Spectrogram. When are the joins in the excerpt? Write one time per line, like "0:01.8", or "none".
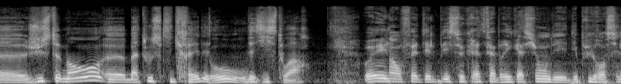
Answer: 0:01.6
0:02.1
0:02.5
0:03.9
0:04.4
